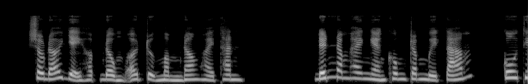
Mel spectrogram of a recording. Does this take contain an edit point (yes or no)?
no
